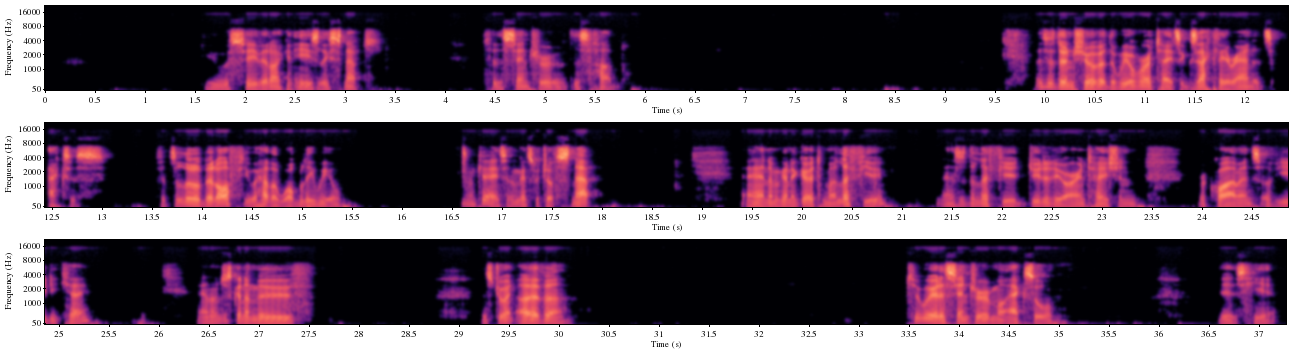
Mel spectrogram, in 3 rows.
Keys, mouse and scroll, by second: 3.5 alt+middle click, 5.8 alt+middle click, 9.8 alt+middle click, 17.3 click, 18.8 alt+middle click, 20.5 l, 21.0 middle click, 23.0 F3, 23.5 middle click, 28.6 click, 32.6 middle click.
